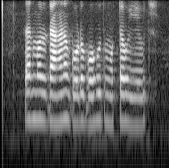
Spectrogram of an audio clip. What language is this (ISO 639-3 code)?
ori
